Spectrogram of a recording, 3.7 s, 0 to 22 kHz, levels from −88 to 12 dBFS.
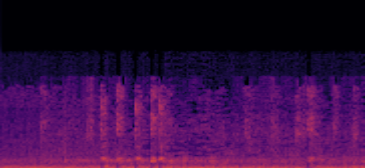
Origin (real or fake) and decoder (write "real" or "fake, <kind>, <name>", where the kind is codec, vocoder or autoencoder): real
